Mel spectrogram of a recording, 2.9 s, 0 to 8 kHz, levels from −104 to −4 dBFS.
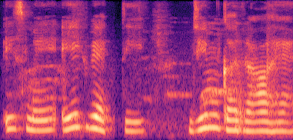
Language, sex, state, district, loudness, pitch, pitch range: Hindi, female, Uttar Pradesh, Shamli, -17 LUFS, 225 Hz, 205-250 Hz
